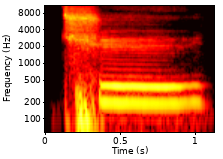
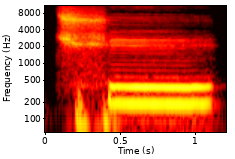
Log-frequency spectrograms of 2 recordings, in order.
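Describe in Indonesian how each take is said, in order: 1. Nadanya tetap datar. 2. Nadanya tetap datar.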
